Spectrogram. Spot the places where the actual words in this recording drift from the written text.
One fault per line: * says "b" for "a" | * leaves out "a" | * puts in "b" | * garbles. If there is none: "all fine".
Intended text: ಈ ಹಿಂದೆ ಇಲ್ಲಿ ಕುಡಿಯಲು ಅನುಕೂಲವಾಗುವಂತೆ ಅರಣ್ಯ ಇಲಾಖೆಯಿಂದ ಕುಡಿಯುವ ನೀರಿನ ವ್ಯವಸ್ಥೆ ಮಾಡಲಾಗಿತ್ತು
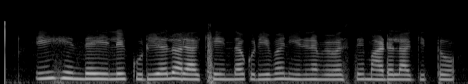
* leaves out "ಅನುಕೂಲವಾಗುವಂತೆ ಅರಣ್ಯ"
